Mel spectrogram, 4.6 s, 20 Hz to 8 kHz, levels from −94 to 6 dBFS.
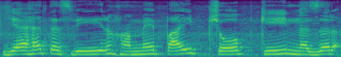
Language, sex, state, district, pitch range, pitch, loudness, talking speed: Hindi, male, Punjab, Fazilka, 170-195 Hz, 180 Hz, -14 LUFS, 90 wpm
